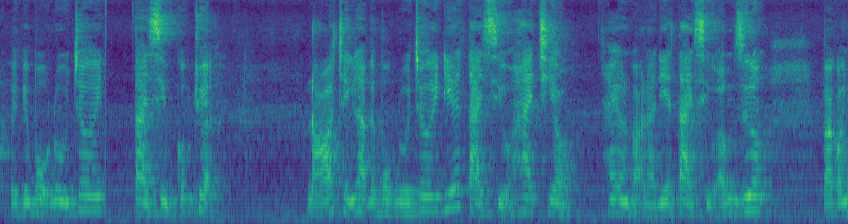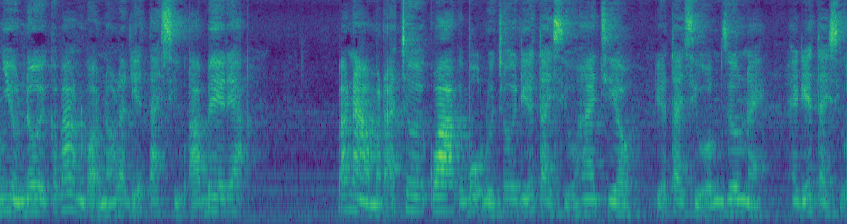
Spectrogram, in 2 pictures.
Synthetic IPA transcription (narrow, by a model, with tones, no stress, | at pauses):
kve˨˩kaː˨˦jɓo̰˧˨ɗo˨˩t͡ɕəː˧j | t̪aː˨˩jsi˧˩əwkə˧wŋ͡mt͡ɕwḭ˧˨ən | ɗɔ˨˦t͡ɕï˨˦ŋ̟laː˨˩kaː˨˦jɓo̰˧˨ɗo˨˩t͡ɕəː˧jɗḭ˧˥ət̪aː˨˩jsi˨˧˩əwɦaː˧jt͡ɕi˨˩əw | ha˧jkɔ˨˩nɣɔ̰˧˨jlaː˨˩ɗḭ˧˥ət̪aː˨˩jsi˧˩əwʔə˧mzɨ˧əŋ | vaː˨˩kɔ˨˦ɲi˨˩ə˩wnəː˧jka˦k̚ɓaː˦˥ɔ˨˩nɣɔ̰˧˨jnɔ˨˦laː˨˩ɗḭ˧˥ət̪aː˨˩jsi˧˩əwʔaː˧ɓe˧ɗə˧˦jʔa̰ː˧˨ | ɓaː˦˥naː˨˩wmaː˨˩ɗa̰ː˧˥t͡ɕəː˧jkwaː˧kaː˨˦jɓo̰˧˨ɗo˨˩t͡ɕəː˧jɗḭ˧˥ət̪aː˨˩jsi˨˧˩əwɦaː˧jt͡ɕi˨˩əwɗḭ˧˥ət̪aː˨˩jsi˨˧˩əwʔə˧mzɨ˧əŋna˨˩j | ha˧jɗḭ˧˥ət̪aː˨˩jsi˧˩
